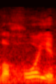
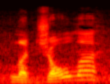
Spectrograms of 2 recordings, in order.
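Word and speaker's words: La Jolla: I actually called it Laola Beach because that is the way it is spelled. And over time, I have been corrected that this is La Hoya Beach near San Diego.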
